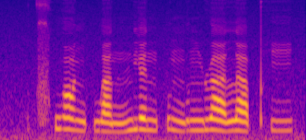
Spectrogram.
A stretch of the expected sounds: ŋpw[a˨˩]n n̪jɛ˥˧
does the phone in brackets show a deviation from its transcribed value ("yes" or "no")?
no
